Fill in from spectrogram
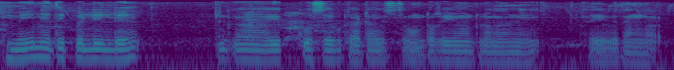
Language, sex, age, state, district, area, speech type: Telugu, male, 18-30, Andhra Pradesh, Sri Balaji, rural, spontaneous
